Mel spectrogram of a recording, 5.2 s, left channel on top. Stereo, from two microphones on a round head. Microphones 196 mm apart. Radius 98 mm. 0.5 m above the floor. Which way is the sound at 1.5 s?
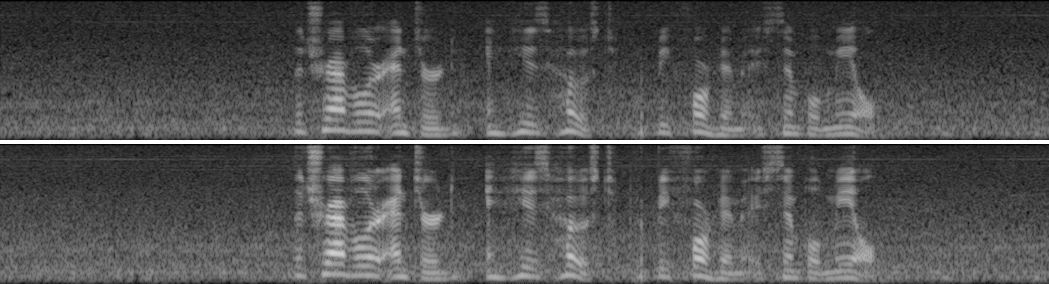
75° right (ahead or behind).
